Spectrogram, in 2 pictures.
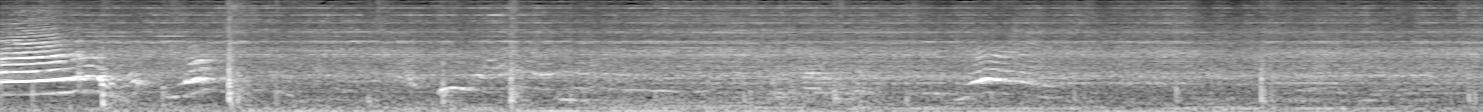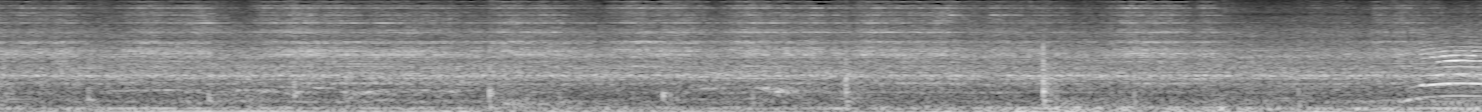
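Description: Young children's voices: excited shouts in the first second and a short call about five seconds in, then fainter scattered calls further off, over a steady low background hum.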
